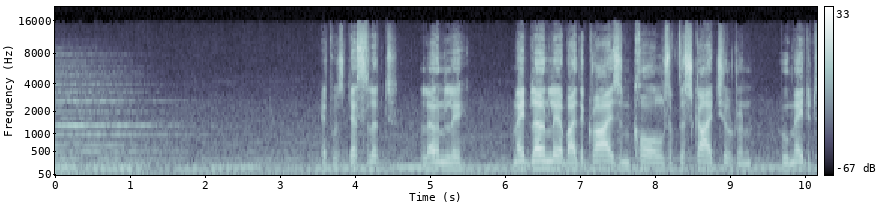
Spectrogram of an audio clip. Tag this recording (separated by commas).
Music, Speech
